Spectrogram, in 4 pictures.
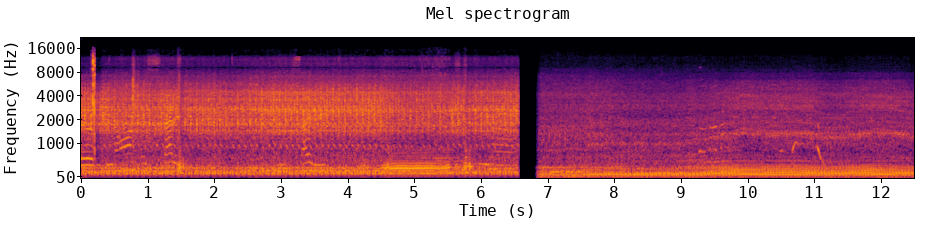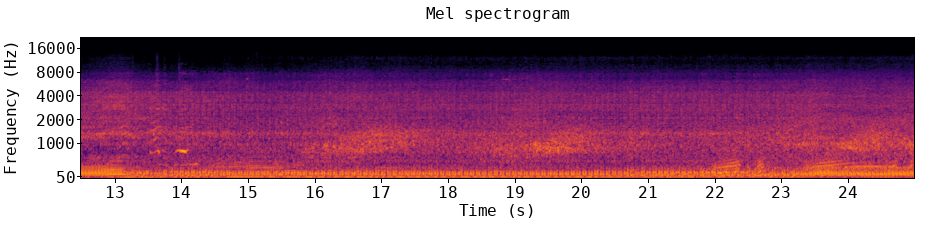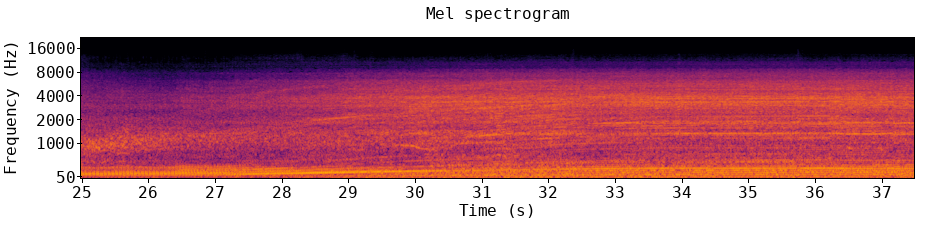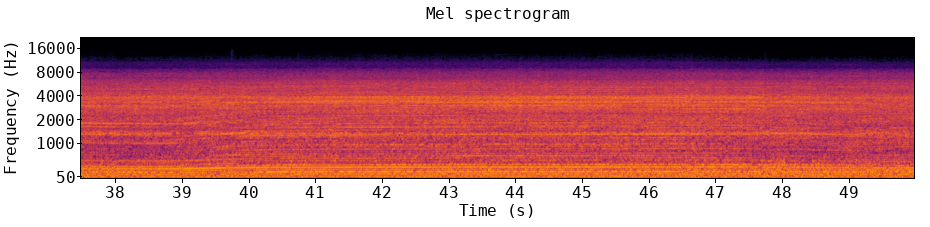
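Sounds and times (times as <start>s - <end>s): motorcycle engine accelerating: 0.0s - 49.9s
wind noise: 12.9s - 49.9s.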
